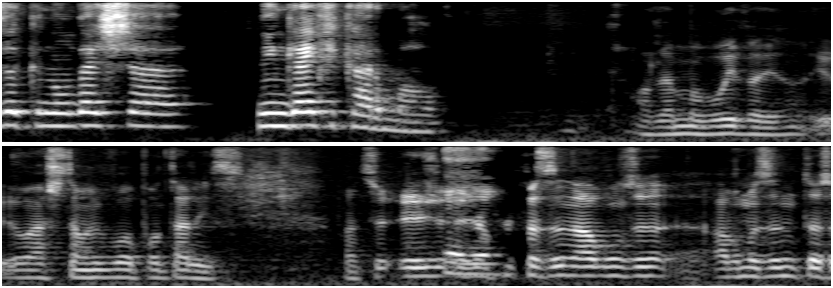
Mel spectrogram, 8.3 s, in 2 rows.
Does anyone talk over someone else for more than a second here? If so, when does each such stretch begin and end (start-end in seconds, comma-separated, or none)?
none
